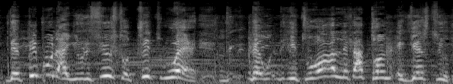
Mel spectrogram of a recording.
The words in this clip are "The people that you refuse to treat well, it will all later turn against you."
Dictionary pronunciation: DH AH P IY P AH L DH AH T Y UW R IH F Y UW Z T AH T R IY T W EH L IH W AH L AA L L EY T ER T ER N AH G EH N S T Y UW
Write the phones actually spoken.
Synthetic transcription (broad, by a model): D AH P IY P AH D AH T Y UW R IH F Y UW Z T AH T R IY T W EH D IH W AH W AA L L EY T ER T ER N AH G EH N S T Y UW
